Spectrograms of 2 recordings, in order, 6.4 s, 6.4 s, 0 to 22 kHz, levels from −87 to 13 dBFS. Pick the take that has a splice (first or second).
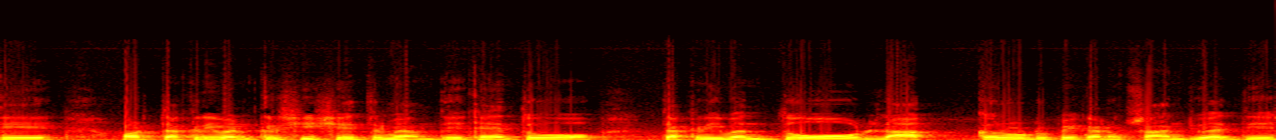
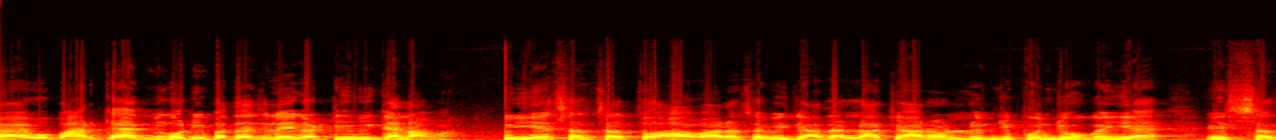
second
